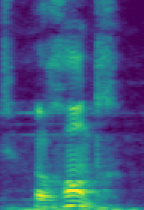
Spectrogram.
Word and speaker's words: rentre: পড়লে quand il, ঘন্ট, এখানে ঘন্ট হবে না কারণ ENT এটা হচ্ছে ভার্বের কনজুগেশন, আমরা পরবর্তী ক্লাসগুলোতে শিখব। সো এটা থার্ড পারসন প্লুরালের কনজুগেশন, যার কারণে লাস্টের en তে এটা সাইলেন্ট থাকবে। তাহলে আমাদের উচ্চারণ করতে হবে শুধুমাত্র R-E-N-T-R, ওকে? rentre, rentre.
